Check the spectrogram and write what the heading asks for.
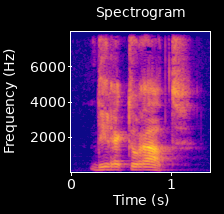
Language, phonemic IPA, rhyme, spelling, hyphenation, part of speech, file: Dutch, /ˌdi.rɛk.toːˈraːt/, -aːt, directoraat, di‧rec‧to‧raat, noun, Nl-directoraat.ogg
- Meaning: 1. a directorate, the position of directeur (director), a term as such 2. a directorate, department run by (a) director(s)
